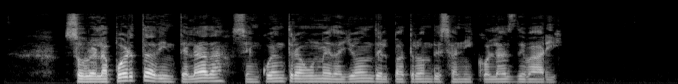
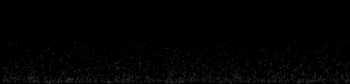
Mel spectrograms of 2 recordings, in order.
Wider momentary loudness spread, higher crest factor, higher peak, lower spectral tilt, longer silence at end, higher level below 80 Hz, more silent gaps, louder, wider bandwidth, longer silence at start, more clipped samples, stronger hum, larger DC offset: first, 12 LU vs 0 LU; first, 18 dB vs 12 dB; first, 0 dBFS vs -46 dBFS; first, -5 dB/octave vs -2 dB/octave; first, 1.2 s vs 0 s; first, -56 dBFS vs -78 dBFS; neither; first, -18 LUFS vs -56 LUFS; second, 11.5 kHz vs 16.5 kHz; first, 0.35 s vs 0 s; neither; neither; neither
